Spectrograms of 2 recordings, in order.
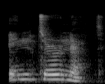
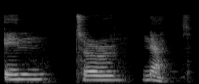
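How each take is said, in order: First: Said in the usual way. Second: انترنت said very slowly, split into its three beats; slow, syllabified classroom demo; syllable by syllable. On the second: Shown as a demonstration. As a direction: stretch انترنت out, one chin tap per syllable. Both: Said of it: "وابتدي انطق لي الكلمة".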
